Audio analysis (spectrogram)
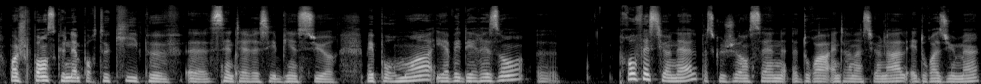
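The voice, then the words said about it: American accent in French. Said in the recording (French): “cette femme avec cet accent américain”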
